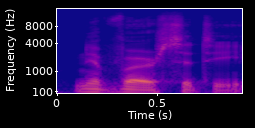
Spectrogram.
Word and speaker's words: University: logika by byla správná Jenomže v angličtině se nám děje velmi často že slovo začíná na samohlásku ale vyslovuje se souhláskou jell j j j není samohláska a proto je to vlastně jako takovej chyták oblíbený učitelů angličtiny nebo třeba univerzita je sice u ale řekneme University že jo ř univ takhle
